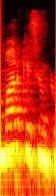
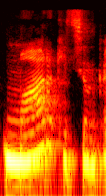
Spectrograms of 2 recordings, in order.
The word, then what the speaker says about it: маркетинг: Подавала документы в колледж на управление, на менеджмент, что такое маркетинг, вообще даже не знала. И, кстати, впервые тогда услышала, что маркетинг, а не маркетинг, что в профессиональной среде надо делать именно так ударение.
